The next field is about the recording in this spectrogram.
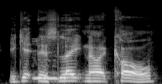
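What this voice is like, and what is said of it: Attempted Australian accent sounding British. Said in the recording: “Should I do an Australian accent? ... That's British.”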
